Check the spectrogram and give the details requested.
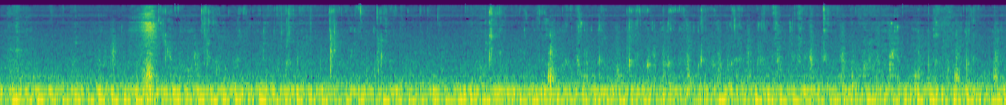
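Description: Close-up chewing and wet mouth sounds of eating curry and rice by hand, with irregular clicks and a couple of louder smacks, and fingers squishing rice against a steel plate near the end. A steady low hum sits underneath.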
